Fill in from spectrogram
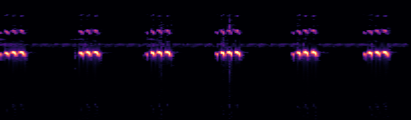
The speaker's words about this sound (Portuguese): Em seguida, inseri esse som de grilo aqui.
